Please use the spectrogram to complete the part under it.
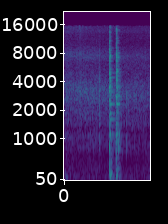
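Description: Leafy greens (saag) fry in a pan during hot weather, a soft sizzle broken by a few quick stirring scrapes, two sharper strokes close together near the middle.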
